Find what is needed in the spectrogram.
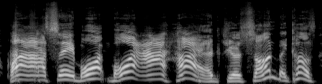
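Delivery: loud, high blustering rooster drawl; Foghorn Leghorn. Acted. Actor voicing the business father as director asked, Foghorn Leghorn bluster. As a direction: boom it out like a pompous cartoon rooster. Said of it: "a little foghorn leghorn".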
